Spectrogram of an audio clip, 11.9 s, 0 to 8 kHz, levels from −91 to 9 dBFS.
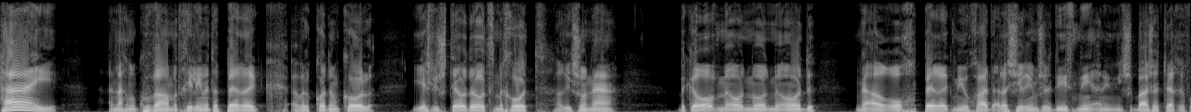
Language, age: Hebrew, 30-49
